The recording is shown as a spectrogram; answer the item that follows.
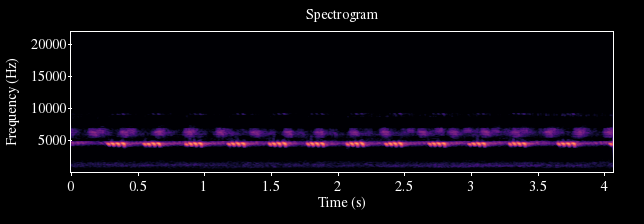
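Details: Under a persimmon tree at sunset, crickets repeat short high trilled chirps a little over three times a second, steady and even, backed by a gentle low hiss.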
